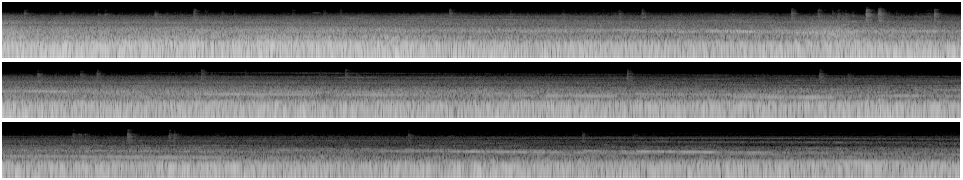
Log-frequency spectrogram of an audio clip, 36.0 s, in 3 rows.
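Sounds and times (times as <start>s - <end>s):
train on the Sanyo and Ako lines rumbling: 0.0s - 35.9s.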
